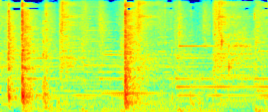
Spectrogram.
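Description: Two sharp plastic clicks about a second apart as a plastic food container's lid is handled and pressed, over background music.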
